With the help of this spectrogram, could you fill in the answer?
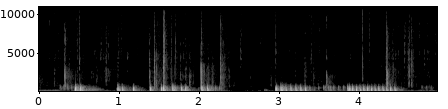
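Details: Croakers, possibly with garibaldi, drum underwater at the Marina Drive bridge between Long Beach and Seal Beach, recorded by hydrophone on a busy day: low, rapid trains of knocking pulses rising and falling in bursts.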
